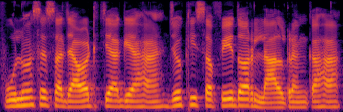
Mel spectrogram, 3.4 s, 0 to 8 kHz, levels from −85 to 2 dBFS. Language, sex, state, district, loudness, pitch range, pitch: Hindi, male, Jharkhand, Garhwa, -16 LUFS, 145-175 Hz, 155 Hz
